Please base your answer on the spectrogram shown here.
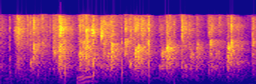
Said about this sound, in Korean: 박수 한번 쳐요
